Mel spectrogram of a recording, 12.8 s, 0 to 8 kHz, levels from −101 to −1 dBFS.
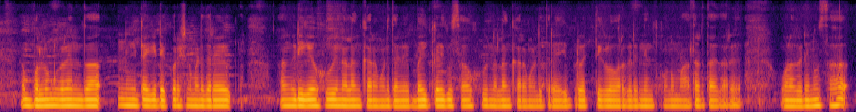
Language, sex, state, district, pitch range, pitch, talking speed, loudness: Kannada, male, Karnataka, Belgaum, 110-120 Hz, 115 Hz, 105 wpm, -25 LUFS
